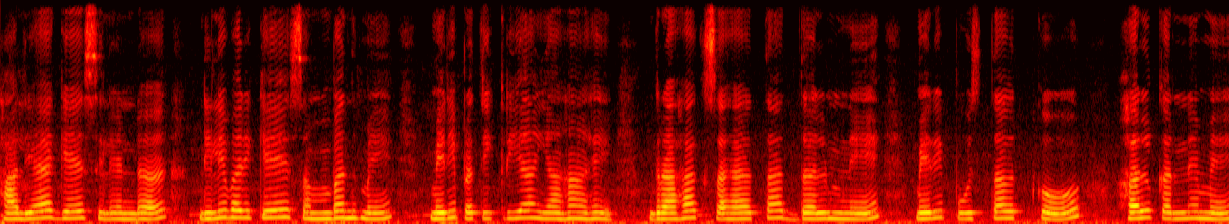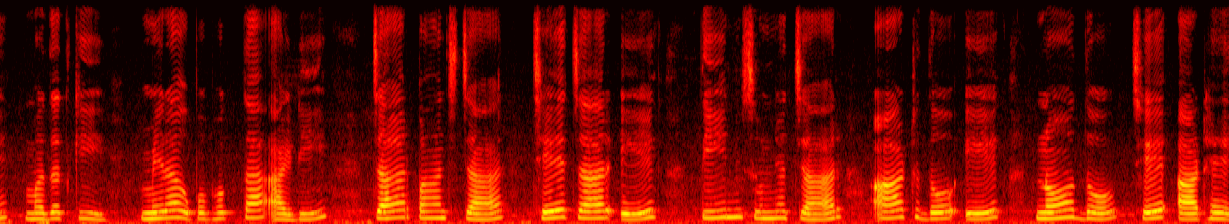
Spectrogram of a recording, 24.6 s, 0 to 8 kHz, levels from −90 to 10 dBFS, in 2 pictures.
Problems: none marked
